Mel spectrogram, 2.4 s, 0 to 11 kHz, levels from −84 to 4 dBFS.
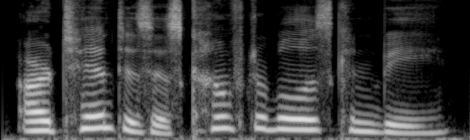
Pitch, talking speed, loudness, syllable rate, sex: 225 Hz, 205 wpm, -16 LUFS, 5.3 syllables/s, female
